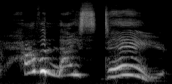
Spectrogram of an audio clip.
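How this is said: It is said warmly, as if really meant.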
